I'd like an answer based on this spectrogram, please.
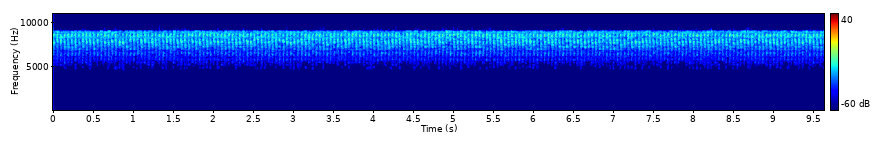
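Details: Korean bush cricket, recorded 2020, producing a sustained, very high, sizzling trill of fast regular pulses, steady in volume throughout, against silence.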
